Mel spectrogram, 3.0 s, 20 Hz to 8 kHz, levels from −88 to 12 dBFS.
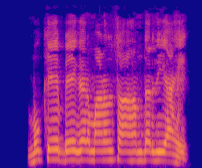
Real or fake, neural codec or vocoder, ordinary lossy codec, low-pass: real; none; MP3, 64 kbps; 7.2 kHz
